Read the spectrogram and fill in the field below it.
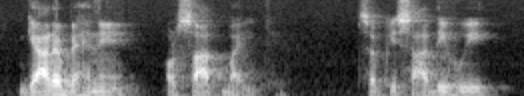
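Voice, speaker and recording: A man speaks in a dark, mellow tone with monotone, flat intonation. The background is quiet. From Bihar, India (Dhanbad area, Nalanda roots); Bihar, India. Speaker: motivational speaker. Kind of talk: motivational talk. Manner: formal. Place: office. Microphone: lapel.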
